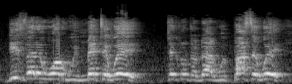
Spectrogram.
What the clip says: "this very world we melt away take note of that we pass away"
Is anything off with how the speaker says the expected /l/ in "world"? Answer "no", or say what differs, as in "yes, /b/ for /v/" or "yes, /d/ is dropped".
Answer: yes, /l/ is dropped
